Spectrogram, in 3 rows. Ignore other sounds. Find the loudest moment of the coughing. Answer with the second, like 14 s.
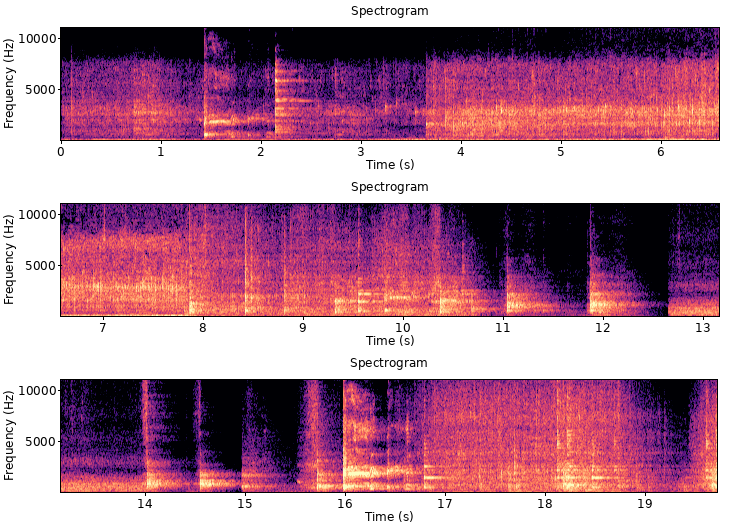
16 s.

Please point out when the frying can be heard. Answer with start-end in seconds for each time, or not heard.
0.0-10.8, 16.6-19.6.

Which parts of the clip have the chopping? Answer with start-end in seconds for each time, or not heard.
8.5-16.6.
